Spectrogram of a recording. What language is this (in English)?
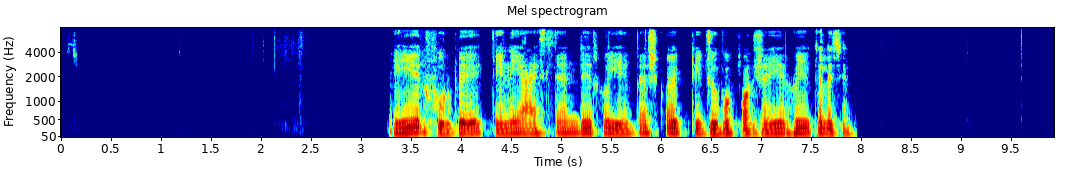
Bangla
